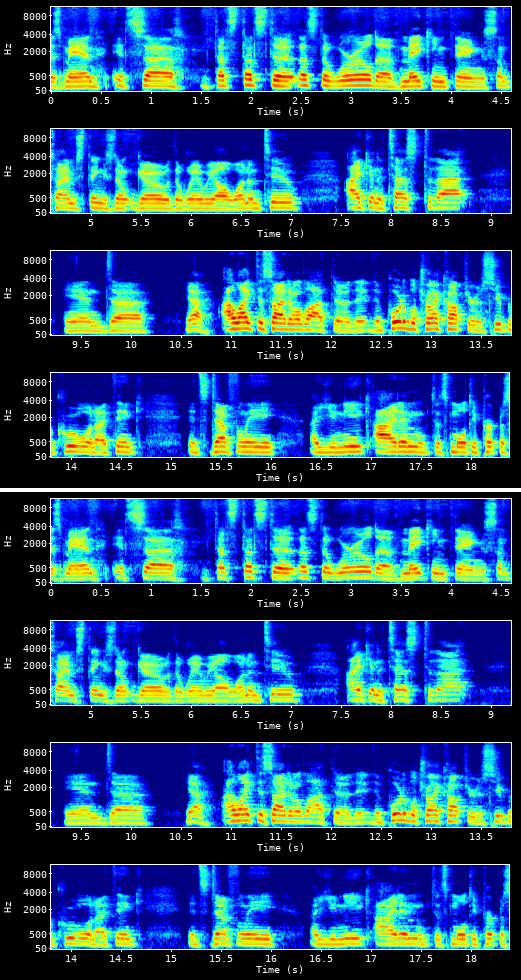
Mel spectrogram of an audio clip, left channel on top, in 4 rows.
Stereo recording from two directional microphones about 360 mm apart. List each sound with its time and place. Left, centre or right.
0.0 s speech: left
